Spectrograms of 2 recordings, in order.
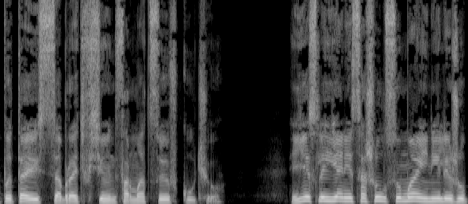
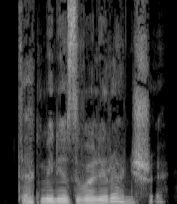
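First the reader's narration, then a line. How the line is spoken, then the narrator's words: Corpse answering quietly. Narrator (Russian): тихо отвечает труп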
